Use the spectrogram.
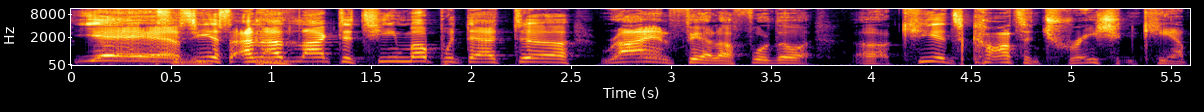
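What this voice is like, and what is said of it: Thick Japanese accent. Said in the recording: “my thick Japanese accent. I hope you could understand some of the words. Some of my dialect from Japan ... It is a little difficult, admittedly”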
